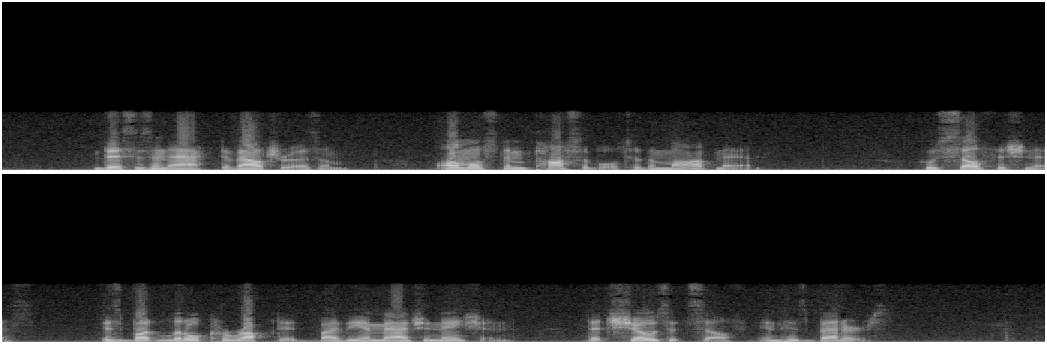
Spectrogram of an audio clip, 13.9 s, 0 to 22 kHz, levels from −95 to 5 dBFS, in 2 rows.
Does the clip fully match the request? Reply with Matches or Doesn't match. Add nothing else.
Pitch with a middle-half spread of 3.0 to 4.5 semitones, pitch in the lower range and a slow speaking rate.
Matches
